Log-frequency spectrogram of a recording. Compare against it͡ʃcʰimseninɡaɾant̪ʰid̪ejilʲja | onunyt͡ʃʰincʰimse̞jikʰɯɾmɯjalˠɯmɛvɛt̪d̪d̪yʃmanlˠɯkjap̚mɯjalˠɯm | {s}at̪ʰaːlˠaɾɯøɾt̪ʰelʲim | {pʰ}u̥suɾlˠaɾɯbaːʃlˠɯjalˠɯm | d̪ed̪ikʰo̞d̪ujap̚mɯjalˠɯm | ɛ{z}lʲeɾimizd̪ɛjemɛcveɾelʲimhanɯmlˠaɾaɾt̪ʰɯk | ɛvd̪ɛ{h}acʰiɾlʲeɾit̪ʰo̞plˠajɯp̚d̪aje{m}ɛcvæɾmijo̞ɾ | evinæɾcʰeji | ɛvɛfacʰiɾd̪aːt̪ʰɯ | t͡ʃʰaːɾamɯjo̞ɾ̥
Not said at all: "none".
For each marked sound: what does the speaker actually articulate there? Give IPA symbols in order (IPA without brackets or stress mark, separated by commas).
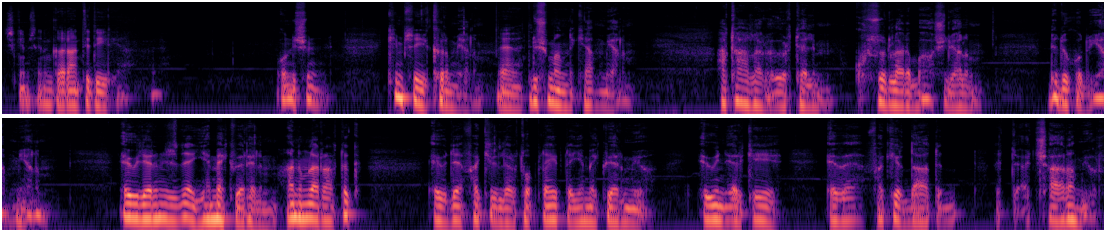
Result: h, kʰ, v, f, m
